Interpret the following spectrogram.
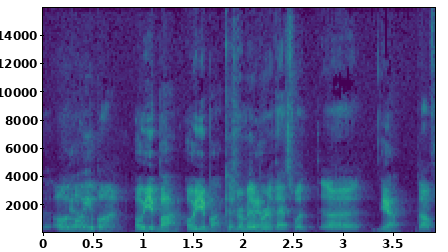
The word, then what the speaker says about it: oyabun: How do they pronounce it? Abuya? Abuya? Yeah. That's right. Oyabun. Because remember, that's what Dolph Lundgren tells Brandon to get out of him. I want to know his Oyabun.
